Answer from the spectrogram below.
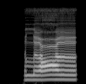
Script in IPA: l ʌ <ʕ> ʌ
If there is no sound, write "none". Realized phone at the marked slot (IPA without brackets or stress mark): ʕ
